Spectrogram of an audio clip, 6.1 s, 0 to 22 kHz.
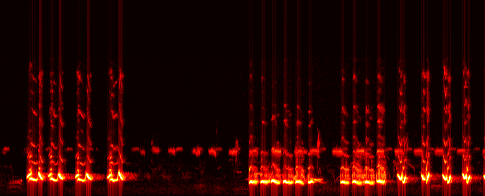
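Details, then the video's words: Northern mockingbird, said to reproduce up to 200 sounds, switching styles: a run of chirped notes, soft thin whistles, a fast buzzy stuttered series, then sharp clear downslurred chips at the end. "Masteran suara burung NORTHERN MOCKINGBIRE bisa merekam 200 suara"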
